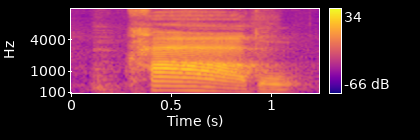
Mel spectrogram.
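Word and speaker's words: カード: So for example, kado. Kado. Right, so it's a long A sound, so this is why we need a double A.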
